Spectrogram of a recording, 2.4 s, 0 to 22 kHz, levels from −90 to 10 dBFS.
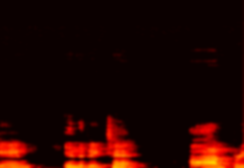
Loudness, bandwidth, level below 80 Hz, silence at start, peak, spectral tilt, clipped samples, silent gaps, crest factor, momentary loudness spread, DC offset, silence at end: -27 LUFS; 6.8 kHz; -58 dBFS; 0 s; -8 dBFS; -7.5 dB/octave; under 0.1%; none; 20 dB; 16 LU; under 0.1%; 0 s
